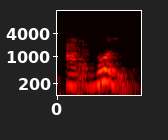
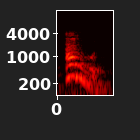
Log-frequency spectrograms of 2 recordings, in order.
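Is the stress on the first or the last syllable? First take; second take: last; first. First: The stress is on the last syllable. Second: The stress is on the first syllable. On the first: The speaker calls it wrong. "si yo le pusiera el acento en la última sílaba, diría" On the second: The speaker calls it right. "Si yo lo pongo en la penúltima sílaba, diría"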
